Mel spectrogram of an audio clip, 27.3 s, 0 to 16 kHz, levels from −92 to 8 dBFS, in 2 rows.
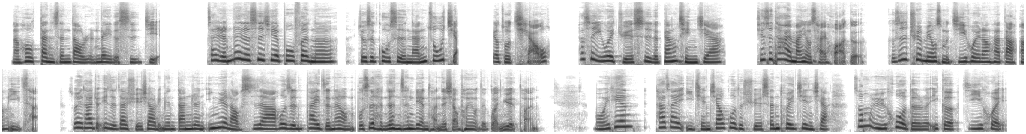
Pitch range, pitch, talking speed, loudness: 190-250 Hz, 215 Hz, 280 characters per minute, -17 LUFS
